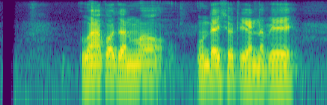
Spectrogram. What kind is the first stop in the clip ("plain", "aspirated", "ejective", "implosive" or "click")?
plain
